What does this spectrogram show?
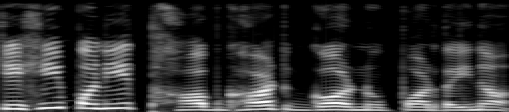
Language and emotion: Nepali, neutral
